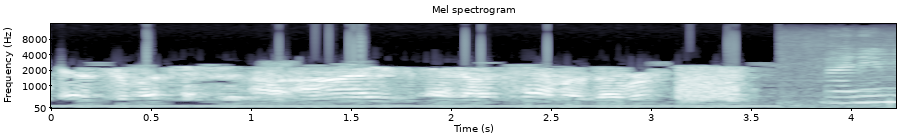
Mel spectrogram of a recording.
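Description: A man's voice received over an amateur-radio downlink from the International Space Station, thin and cut off at the top, with a steady low hum underneath; the transmission cuts off shortly before the end.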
